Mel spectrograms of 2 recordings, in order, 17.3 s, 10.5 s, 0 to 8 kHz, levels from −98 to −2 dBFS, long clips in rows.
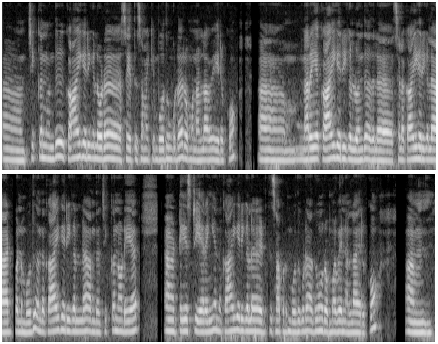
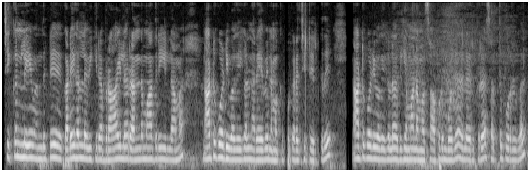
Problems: none marked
